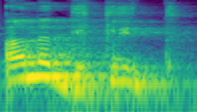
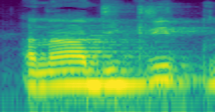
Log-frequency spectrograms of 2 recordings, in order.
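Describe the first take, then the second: First: अनधिकृत said as "an-adhikrit"; correct short "na". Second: अनाधिकृत said as "anaa-dhikrit"; wrong long "naa". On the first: Teacher corrects the word, अनधिकृत with short "na". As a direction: keep the second a of अनधिकृत short. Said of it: "बिल्कुल गलत". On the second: Teacher rejects the form, अनाधिकृत with long "naa". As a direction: lengthen the second a of अनाधिकृत. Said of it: "नहीं होगा". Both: Shown as a demonstration.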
